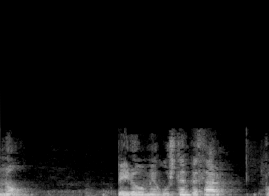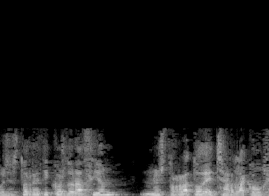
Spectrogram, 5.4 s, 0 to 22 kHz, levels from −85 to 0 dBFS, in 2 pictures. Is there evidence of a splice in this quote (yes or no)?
yes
